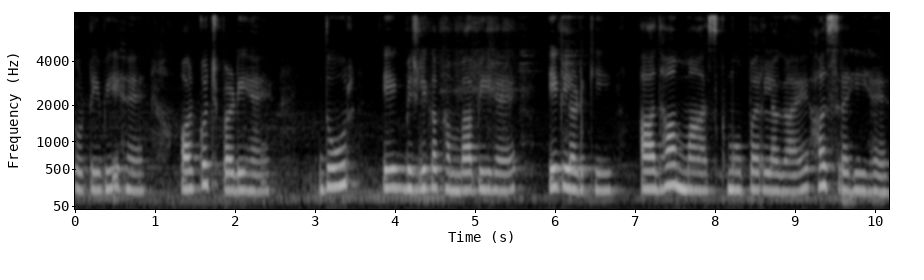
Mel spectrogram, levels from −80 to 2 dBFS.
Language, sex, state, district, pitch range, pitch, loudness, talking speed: Hindi, female, Bihar, Madhepura, 220-245 Hz, 230 Hz, -30 LUFS, 135 wpm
